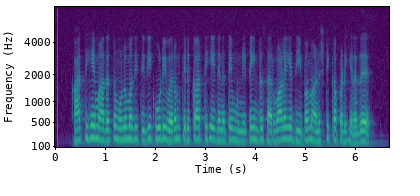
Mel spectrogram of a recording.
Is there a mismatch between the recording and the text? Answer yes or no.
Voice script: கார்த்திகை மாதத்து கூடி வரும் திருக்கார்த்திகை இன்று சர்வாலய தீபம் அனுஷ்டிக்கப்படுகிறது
yes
